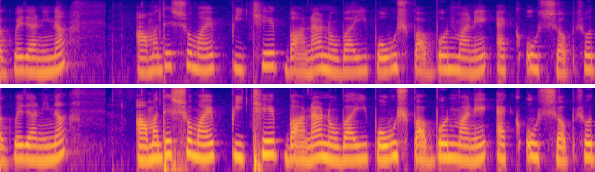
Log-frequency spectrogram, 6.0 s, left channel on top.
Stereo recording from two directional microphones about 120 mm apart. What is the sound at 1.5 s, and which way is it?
A woman's voice, 70° right (ahead or behind).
